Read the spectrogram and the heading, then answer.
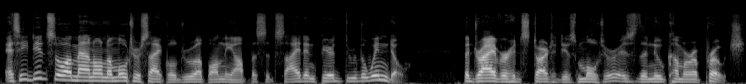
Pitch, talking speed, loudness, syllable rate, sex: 140 Hz, 240 wpm, -23 LUFS, 6.6 syllables/s, male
